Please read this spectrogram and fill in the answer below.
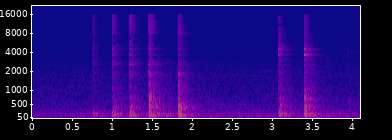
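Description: A plastic spoon knocking against a pan to shake butter off into it: a quick run of about five knocks, then two more near the end.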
